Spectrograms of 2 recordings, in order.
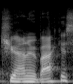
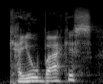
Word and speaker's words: Keanu Bacchus: Keanu Bacchus never once said Keanu Bacchus. He said Kyle Bacchus and Kieran Bacchus.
